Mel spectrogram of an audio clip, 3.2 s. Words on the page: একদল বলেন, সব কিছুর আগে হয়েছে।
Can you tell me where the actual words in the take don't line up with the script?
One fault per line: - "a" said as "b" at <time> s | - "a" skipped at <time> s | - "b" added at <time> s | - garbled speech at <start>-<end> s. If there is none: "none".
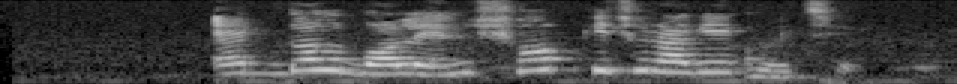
none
